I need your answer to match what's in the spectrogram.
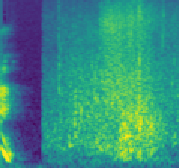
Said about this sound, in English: We want some ocean noises. Execution poor. Let's have just one more ocean noise for old time's sake.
